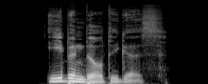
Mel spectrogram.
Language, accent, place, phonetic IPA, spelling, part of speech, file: German, Germany, Berlin, [ˈeːbn̩ˌbʏʁtɪɡəs], ebenbürtiges, adjective, De-ebenbürtiges.ogg
- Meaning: strong/mixed nominative/accusative neuter singular of ebenbürtig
